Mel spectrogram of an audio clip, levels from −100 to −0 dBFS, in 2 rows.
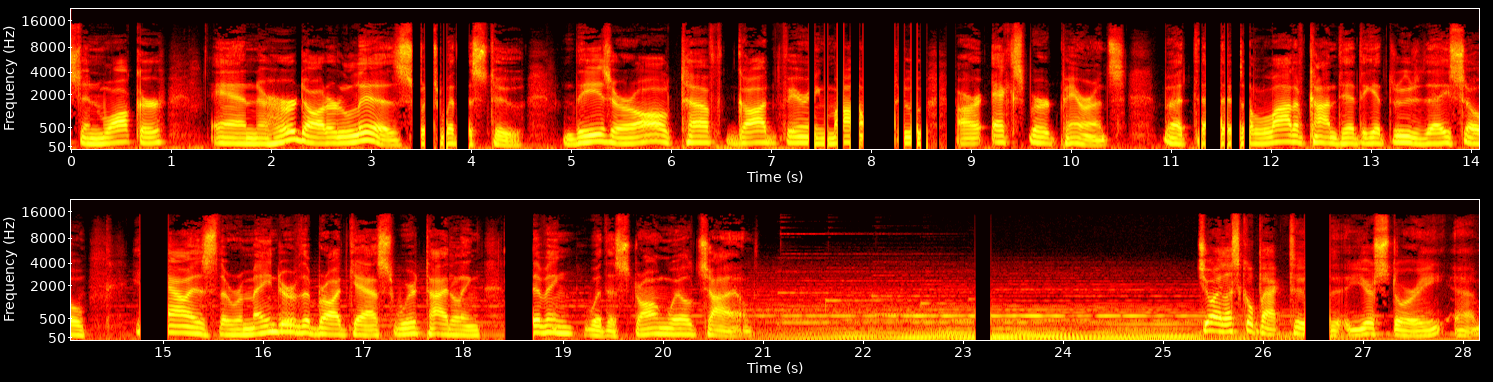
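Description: Digital broadcast dropout recurs seven times, at 3.41–3.99 s, 7.38–8.85 s, 11.28–11.80 s, 14.77–15.06 s, 18.42–18.71 s, 23.12–23.28 s and 26.42–26.68 s. The receiver lost valid frames and muted until clean data returned, so the sound cuts abruptly to silence. In the first three events the gaps are broken up, totalling 384 ms, 896 ms and 384 ms across up to 1.5 s, with the longest single hole 320 ms. The later events are single gaps of 160 to 288 ms. The programme material during each hole is gone.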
